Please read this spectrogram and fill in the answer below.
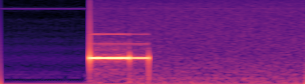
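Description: Videotape line-up test tone: a single steady beep lasting about half a second, starting a little under a second in. A low, even tape hiss follows.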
